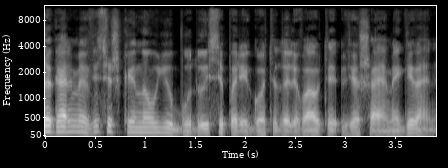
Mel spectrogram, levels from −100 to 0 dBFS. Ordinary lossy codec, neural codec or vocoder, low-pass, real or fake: MP3, 64 kbps; codec, 44.1 kHz, 7.8 kbps, DAC; 10.8 kHz; fake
